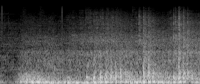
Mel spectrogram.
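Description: A mini pit bike's small engine running under throttle as it is ridden, a rapid, even firing rhythm that starts just after the beginning.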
